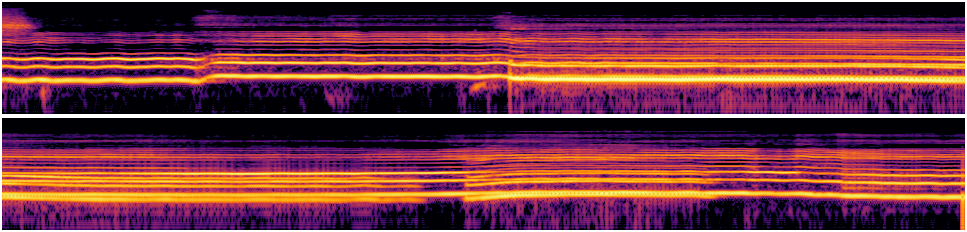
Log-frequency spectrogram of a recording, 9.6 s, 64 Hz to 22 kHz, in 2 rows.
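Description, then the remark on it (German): A loud, steady siren tone sounds continuously with no talking, its pitch stepping up or down a few times before holding level again, like a civil defence siren test. “Sirenentest. Nächsten Mittwoch um 13 Uhr.”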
